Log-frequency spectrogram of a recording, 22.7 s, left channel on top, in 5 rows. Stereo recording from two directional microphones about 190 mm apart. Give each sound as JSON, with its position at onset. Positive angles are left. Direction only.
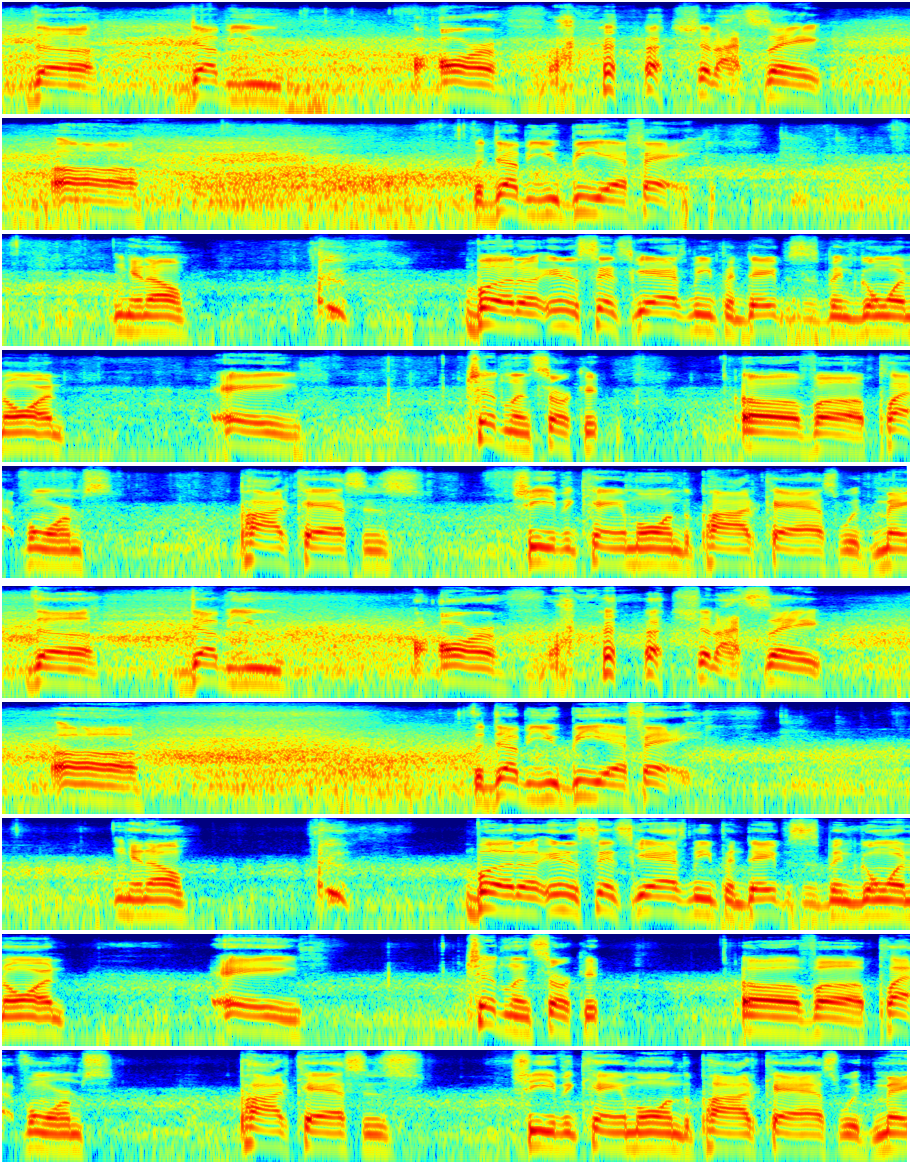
{"t": 0.4, "sound": "a sound", "side_deg": -20}
{"t": 1.1, "sound": "speech", "side_deg": 0}
{"t": 2.0, "sound": "speech", "side_deg": -50}
{"t": 4.1, "sound": "vehicle", "side_deg": -25}
{"t": 4.8, "sound": "speech", "side_deg": -50}
{"t": 5.2, "sound": "vehicle", "side_deg": -15}
{"t": 6.3, "sound": "a sound", "side_deg": -10}
{"t": 6.9, "sound": "speech", "side_deg": -50}
{"t": 9.6, "sound": "speech", "side_deg": -45}
{"t": 10.6, "sound": "a sound", "side_deg": -35}
{"t": 11.3, "sound": "speech", "side_deg": -35}
{"t": 15.9, "sound": "speech", "side_deg": -40}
